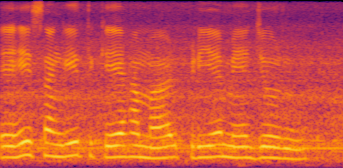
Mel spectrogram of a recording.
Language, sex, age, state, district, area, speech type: Maithili, female, 60+, Bihar, Sitamarhi, rural, read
